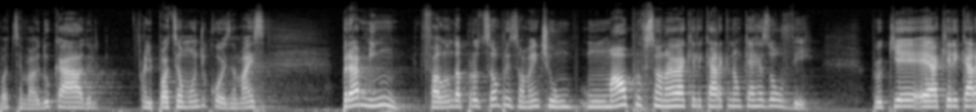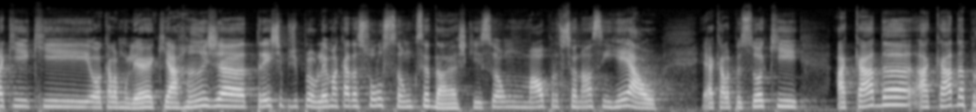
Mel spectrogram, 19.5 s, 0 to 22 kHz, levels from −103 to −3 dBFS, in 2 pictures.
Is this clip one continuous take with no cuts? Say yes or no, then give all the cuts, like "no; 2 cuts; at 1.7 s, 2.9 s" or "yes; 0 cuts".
yes; 0 cuts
